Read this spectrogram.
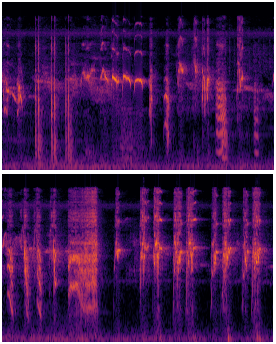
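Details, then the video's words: Young black-winged mynas in Indonesia calling as a flock: rapid sharp chips and squeaky whistled notes, a loud harsh hissing burst midway, then more clipped chatter. "Masteran Jalak Kebo Bahan - Jalak Kebo Ombyokan - Kicauan Burung Jalak Kebo Indonesia"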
